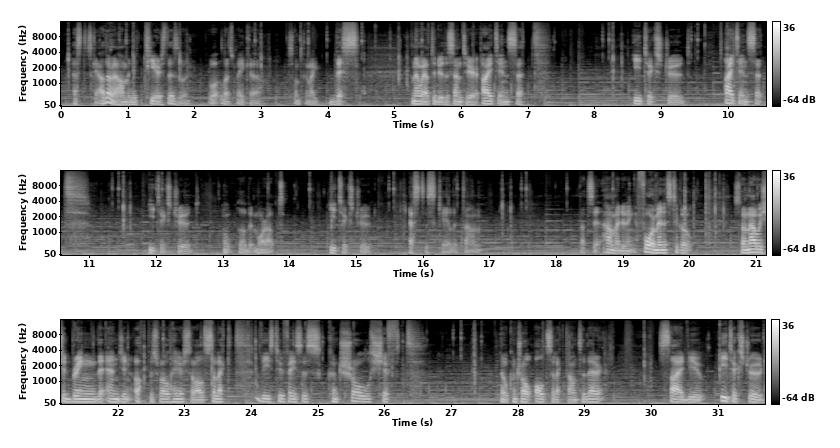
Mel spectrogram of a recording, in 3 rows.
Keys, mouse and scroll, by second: 0.1 s, 1.1 e, 1.7 s, 3.0 g, 4.0 click, 4.7 middle click, 5.0 3, 5.3 click, 6.2 i, 8.3 e, 11.5 e, 13.7 click, 14.6 e, 15.7 s, 17.2 s, 18.1 click, 19.2 scroll down 1, 19.5 middle click, 19.7 scroll down 1, 19.9 Tab, 20.4 Tab, 20.7 middle click, 21.3 middle click, 22.4 3, 22.6 click, 22.8 middle click, 23.8 shift+click, 24.1 middle click, 24.8 middle click, 25.1-25.6 scroll up 4, 25.5 middle click, 27.0 ctrl+shift+click, 27.4 middle click, 28.4 middle click, 28.8 scroll down 2, 29.9 scroll down 6, 29.9 KP_3, 31.0 e.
